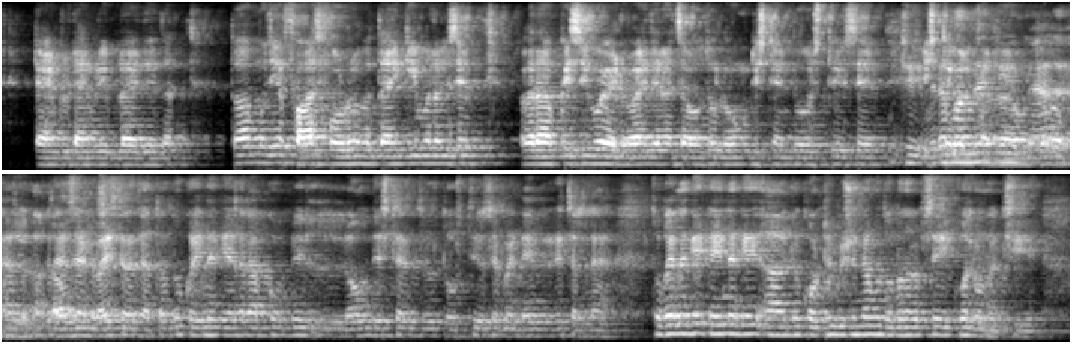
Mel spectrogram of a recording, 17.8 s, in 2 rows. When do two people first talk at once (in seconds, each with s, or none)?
7.7 s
